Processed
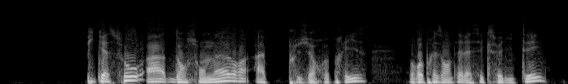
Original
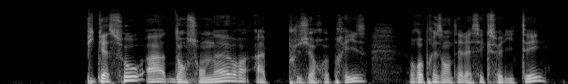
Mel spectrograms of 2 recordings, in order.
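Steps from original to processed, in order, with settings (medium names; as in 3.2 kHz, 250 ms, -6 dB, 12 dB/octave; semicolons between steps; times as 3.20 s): low-pass 1.3 kHz 12 dB/octave; waveshaping leveller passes 1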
